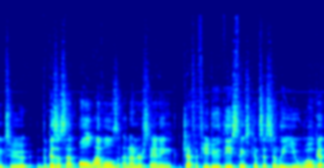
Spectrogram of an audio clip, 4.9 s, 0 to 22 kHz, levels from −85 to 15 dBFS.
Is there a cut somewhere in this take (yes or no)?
no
